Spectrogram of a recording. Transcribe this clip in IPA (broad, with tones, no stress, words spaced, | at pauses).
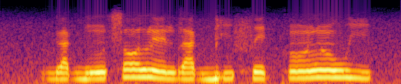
ɡa˨ɡ͡bũ˨sɔ˧ lɛ̃˨da˨ɡ͡bi˨fe˨ kɔ̃˨˦lɔ̃˦wi˦˨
